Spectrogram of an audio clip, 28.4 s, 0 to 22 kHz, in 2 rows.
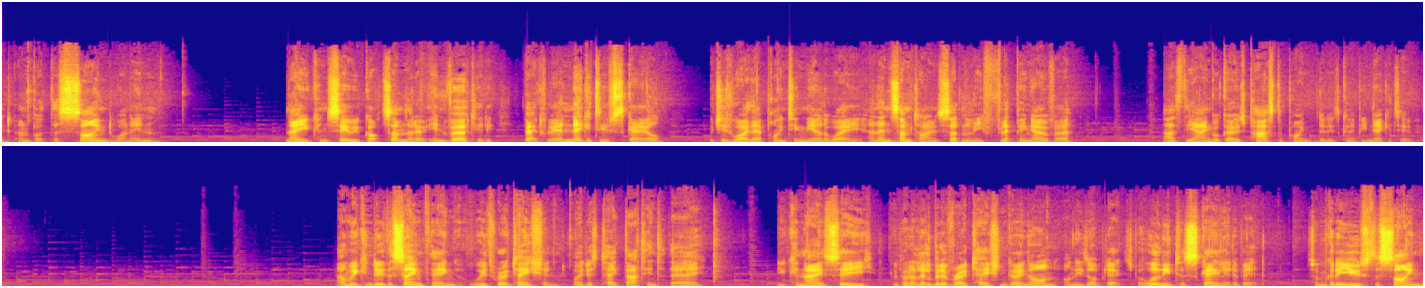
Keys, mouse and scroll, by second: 7.0 scroll down 1, 12.1 scroll up 1, 16.3 click, 21.4 middle click.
